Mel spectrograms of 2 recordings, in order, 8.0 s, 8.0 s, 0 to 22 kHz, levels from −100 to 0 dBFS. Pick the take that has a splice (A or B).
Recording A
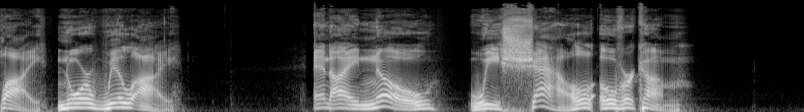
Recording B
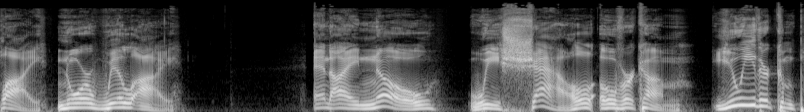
B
